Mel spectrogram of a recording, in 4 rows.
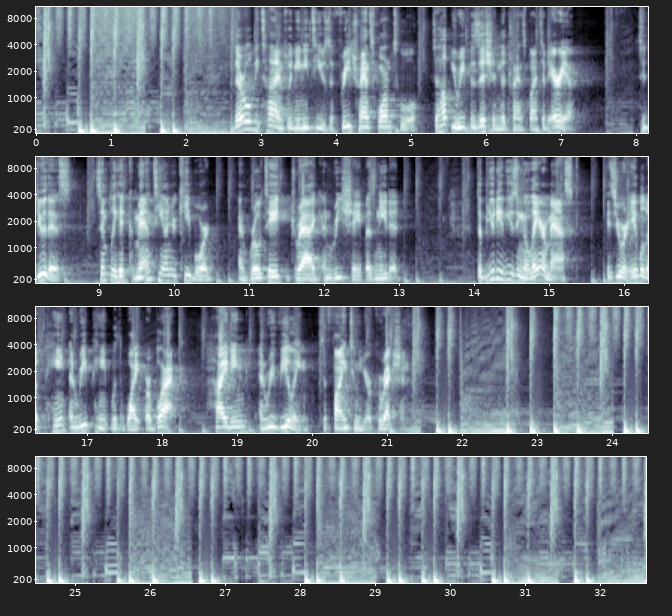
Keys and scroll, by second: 3.6 v, 7.8 Up, 9.7 super+t, 12.5 Down, 15.1 Page_Up, 15.7 super+=, 15.8 space, 16.7 [, 26.2 x, 26.9 [, 32.0 x.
